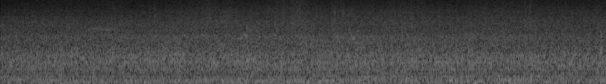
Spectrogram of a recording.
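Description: Steady wind: gusts buffeting the microphone and rustling through palm fronds.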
